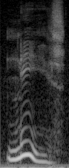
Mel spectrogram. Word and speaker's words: knees: word knowledge knowledge or knes the K and the N here make n n so this word is knees this word word is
